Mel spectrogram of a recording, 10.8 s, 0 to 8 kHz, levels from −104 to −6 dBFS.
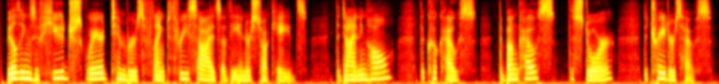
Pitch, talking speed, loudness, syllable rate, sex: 175 Hz, 140 wpm, -20 LUFS, 4.6 syllables/s, female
